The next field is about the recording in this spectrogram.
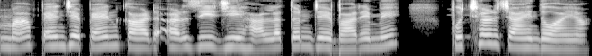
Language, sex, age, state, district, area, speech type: Sindhi, female, 60+, Gujarat, Kutch, urban, read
